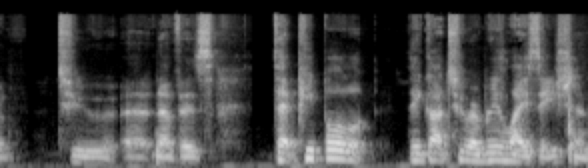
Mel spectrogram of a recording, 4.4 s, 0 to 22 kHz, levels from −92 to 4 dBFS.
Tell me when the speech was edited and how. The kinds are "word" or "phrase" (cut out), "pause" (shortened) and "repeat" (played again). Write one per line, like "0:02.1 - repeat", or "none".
0:01.2 - phrase
0:01.9 - pause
